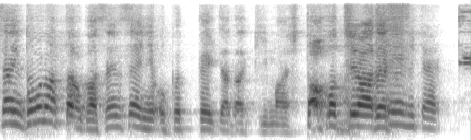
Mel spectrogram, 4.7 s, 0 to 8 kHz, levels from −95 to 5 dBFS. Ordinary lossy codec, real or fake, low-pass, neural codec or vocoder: none; fake; 7.2 kHz; codec, 32 kHz, 1.9 kbps, SNAC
